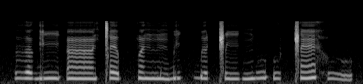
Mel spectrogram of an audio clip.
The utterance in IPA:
ð œ ɡ iː ʔ œ̃ː ǀ ɛ pː ɛ̃ ŋ͡m ə̃ ɡ͡b i k ɡ͡b ø ǁ iː ŋ͡m ṳ ʔ ṳ ǁ ɛ̃ h ṳ

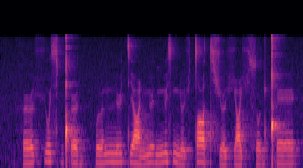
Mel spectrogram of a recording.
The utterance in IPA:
h ø˩˧ ç u˧ sʲ ǃʼ ø˧˩ d pː ɯ˩˧ nː y˧ tʲ ɑ˧˩ ɲ y˧ d ɲ y˥ sʲ ɲ ø˩˧ ç t ɑ˥˧ tʲ ɕ ø˩˧ ç ɑ˩˧ ç s u˩˧ d ǃʰ e˧

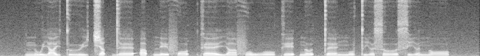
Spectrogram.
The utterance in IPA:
n u˧˩ j a˧˥ j t̪ ɯː˧˩ j t͡ɕ a˧˩ t̚ d ɛː˩ ʔ a˥˨ p̚ n e˧˩ f ɔː˧ t̚ k ɛː˥˨ j a˩ f o˥˨ w ʋ oː˩ k eː˥˨ t̚ n ɤː˥˨ t̚ t̪ ɛː˧˩ ŋ o˧ t̪ i˩ ə̯ s ɤː˧˩ s i˧˩ ə̯ n ɔː˧˥ k̚

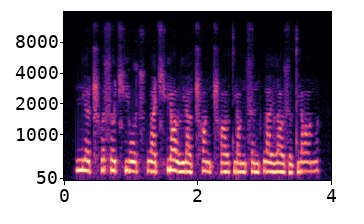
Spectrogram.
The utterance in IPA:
n̪ j ɛ˨˩ ʈ͡ʂʰ ɤ˦ s ɤ˧˥ t͡ɕʰ j o˨˩ ʊ̯ t͡sʰ w ä˧˥ t͡ɕʰ j ɑ˥˩ ʊ̯ l j ä˨˩ ʈ͡ʂʰ ɑ˥˩ ŋ ʈ͡ʂʰ ɑ˧˥ ʊ̯ t̪ j ɑ˧˥ ŋ s ə˧˥ n x w a˥˧ ɪ̯ l ɑ˥˩ ʊ̯ s ɹ̩˩ t̪ j ɑ˥ ŋ

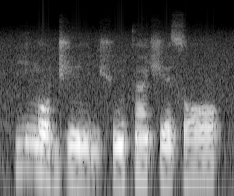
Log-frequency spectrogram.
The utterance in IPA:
i˦ n ɔ˦˨ d͡ʒ e˧ l i˨ ʃ ũ˨˦ k ã˦ ʃ ɛ˧ s ɔ˦

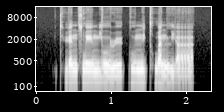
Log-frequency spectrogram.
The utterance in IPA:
t̪ʰ ɥ ɛ˥ n s w e˥ ɪ̯ m j o˥˩ ʊ̯ ɻ ɻ̩˥ k u˥ n̪ i˥ kʰ w a˥˩ n l j ä˨˩˦

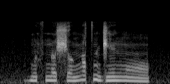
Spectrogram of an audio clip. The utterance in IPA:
b ə̃ θ n ʌ ʃ ʌ ŋ u tˤ n d͡ʒ ẽ ŋ ɔ̃

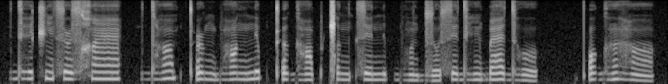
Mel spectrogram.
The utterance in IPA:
dʱ ɪ t͡ʃ ĩ s ə˞ z χ æ̃ | dʱ ɑ̃ p tʼ ə˞ ŋ bʱ ɑ ŋ n ɪ p tʼ ə ɡʱ ɑ p ǁ ə ŋ t͡s ɪ n i p bʱ ɔ̃ d d͡z ʊ s ɪ dʱ ĩ ɓ æ dʱ ʊ | pʼ ɔ ɡʱ ə̃ ɦ ɑ̃

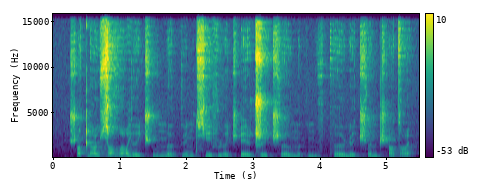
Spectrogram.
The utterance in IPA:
t͡ʃʼ ø tˤ ɳ u ʑ ə ðˤ ɛ j ə ɪ̯ t͡ʃʼ u n̪ ʌ k ø n t͡ɕʰ e f ɹ ʌ t͡ʃʼ ɛ ɖ͡ʐ ə ɪ̯ t͡ʃʰ ʌ ʊ̯ n̪ ʌ k n̪ u f pʰ ʌ ʊ̯ ɳ ə t͡ʃʰ ʌ n t͡ʃʼ e dˤ ɛ

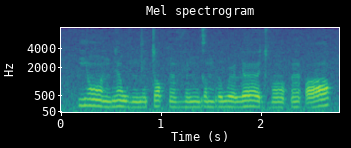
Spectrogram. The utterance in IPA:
j ɔ̃ː n d œ̃ w ə̤ n d ẽ t ɔ k œ̃ ɦ ẽ ŋ ɡ ə m b ə w ə˞ l œː dʱ ɔ̃ː ʔ œ̃ ʔ ɒː

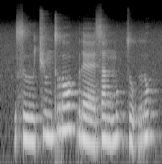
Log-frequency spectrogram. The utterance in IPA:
s ɯː˧ t͡ɕ u˧ n t r ɔː˥˩ k̚ r ɛː˨˩ s a˧ n m o˦˥ k̚ s u˨˩ ʔ r o˥˩ k̚

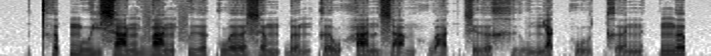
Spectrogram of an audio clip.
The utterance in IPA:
t̪ʰ ə˦˥ p̚ m u˨˦ j z a˨˦ ŋ v a˧ ŋ f ɨ˧ ə̯ k w əː˧ z ə˧ m ɓ ə̰ː˧˨ ŋ k ə˧ w h a˧ n z a˧˩ m h w a˨˩ k̚ s ɨ˧ ə̯ x ɨ̤˨˩ w ɲ a˦˥ k̚ h w u˨˩ t̚ x ə˧ n | ŋ ə˦˥ p̚

